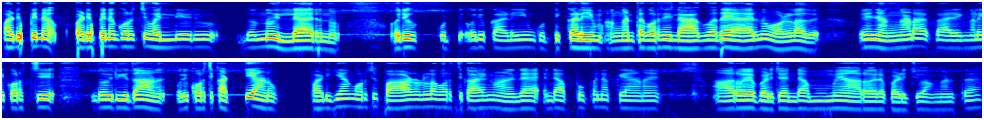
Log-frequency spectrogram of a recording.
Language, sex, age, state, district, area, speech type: Malayalam, male, 18-30, Kerala, Kollam, rural, spontaneous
